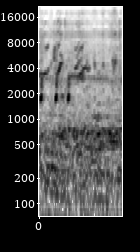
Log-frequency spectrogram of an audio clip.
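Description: Small birds chirp and tweet in quick bright bursts over a steady crowd murmur at a busy open-air poultry and bird market in Tashkent, with faint low coos mixed in.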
